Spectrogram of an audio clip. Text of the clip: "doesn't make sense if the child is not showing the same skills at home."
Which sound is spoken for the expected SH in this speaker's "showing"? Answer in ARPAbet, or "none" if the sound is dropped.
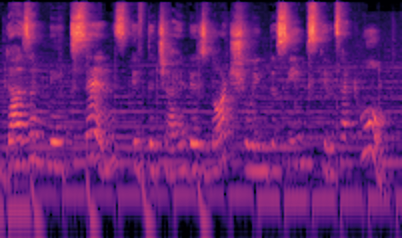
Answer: SH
